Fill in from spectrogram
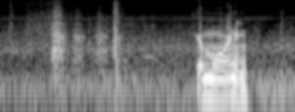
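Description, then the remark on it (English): A small Scottish terrier pants outdoors in the morning in a few quick, breathy huffs, followed by a short voiced sound over a quiet outdoor background. “Oh, here comes my friend with the Scotty dog.”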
